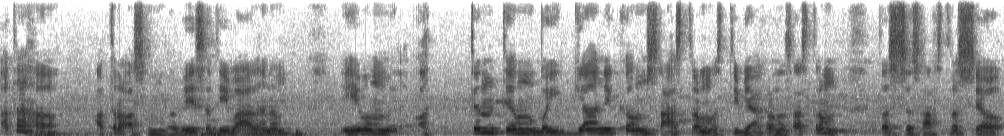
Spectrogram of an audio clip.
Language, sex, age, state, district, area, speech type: Sanskrit, male, 45-60, Odisha, Cuttack, rural, spontaneous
